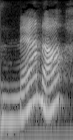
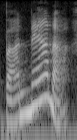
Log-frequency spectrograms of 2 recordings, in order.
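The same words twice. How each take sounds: First: "Nana" for banana, first syllable dropped; toddler mispronunciation. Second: "Banana" said in full with its first syllable; correcting pronunciation. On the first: Retold or imitated. Child trying to say banana, lightly imitated baby word. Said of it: "when the child says". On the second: Shown as a demonstration. Parent correcting a child's word, "Banana" pronounced in full. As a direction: model all three syllables of "Banana". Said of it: "we giggle and we correct them".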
